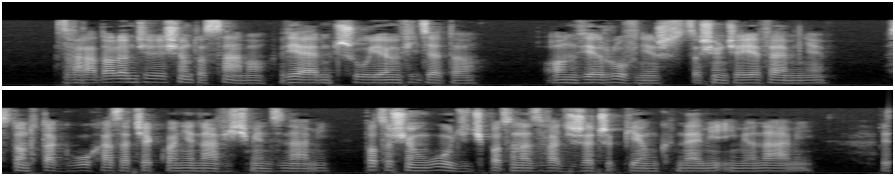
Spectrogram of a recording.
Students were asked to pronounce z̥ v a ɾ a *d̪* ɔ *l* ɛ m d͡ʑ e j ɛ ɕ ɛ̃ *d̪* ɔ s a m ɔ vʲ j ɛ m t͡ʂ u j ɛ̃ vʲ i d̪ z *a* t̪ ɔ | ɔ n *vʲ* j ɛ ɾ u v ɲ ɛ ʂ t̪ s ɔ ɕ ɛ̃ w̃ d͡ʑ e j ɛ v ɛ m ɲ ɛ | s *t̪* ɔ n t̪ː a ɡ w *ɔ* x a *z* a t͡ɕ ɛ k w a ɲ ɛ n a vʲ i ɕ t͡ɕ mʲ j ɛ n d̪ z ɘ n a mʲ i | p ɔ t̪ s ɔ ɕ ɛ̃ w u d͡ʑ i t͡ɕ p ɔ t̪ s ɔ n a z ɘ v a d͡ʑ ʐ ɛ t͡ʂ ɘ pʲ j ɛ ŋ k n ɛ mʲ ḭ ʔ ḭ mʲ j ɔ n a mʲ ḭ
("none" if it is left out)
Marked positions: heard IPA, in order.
d̪, l, t̪, ɛ, vʲ, t̪, u, z

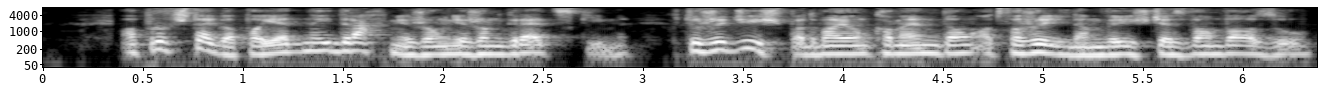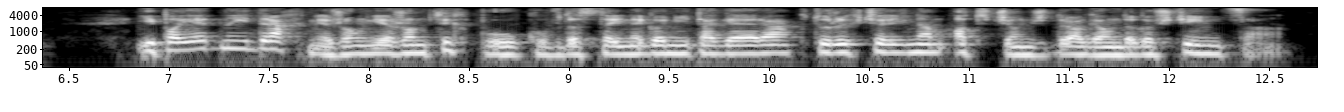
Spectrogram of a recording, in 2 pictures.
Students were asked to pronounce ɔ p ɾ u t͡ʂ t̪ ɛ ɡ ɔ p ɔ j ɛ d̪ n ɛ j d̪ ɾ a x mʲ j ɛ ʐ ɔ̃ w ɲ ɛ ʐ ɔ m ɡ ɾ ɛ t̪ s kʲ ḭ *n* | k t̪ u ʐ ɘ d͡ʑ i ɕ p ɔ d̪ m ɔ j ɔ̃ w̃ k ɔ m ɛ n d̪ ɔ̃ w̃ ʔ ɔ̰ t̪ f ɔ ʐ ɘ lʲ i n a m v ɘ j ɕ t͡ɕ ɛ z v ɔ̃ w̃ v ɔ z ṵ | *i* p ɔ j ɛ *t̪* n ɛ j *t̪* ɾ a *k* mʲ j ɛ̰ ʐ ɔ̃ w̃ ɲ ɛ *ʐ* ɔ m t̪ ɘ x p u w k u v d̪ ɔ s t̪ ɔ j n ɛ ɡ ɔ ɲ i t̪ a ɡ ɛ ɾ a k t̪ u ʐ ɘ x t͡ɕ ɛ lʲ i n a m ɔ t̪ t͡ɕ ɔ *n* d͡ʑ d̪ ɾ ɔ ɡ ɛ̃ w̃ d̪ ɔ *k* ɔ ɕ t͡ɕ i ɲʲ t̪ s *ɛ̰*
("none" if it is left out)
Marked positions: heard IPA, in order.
m, i, d̪, d̪, x, ʐ, ɲ, ɡ, a̰

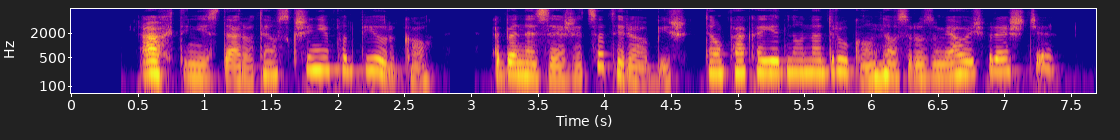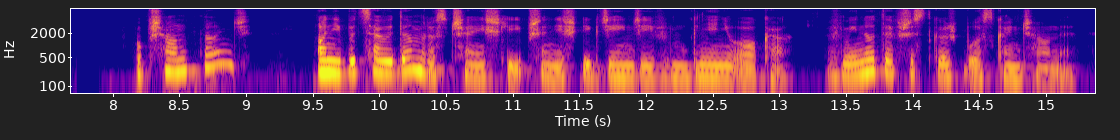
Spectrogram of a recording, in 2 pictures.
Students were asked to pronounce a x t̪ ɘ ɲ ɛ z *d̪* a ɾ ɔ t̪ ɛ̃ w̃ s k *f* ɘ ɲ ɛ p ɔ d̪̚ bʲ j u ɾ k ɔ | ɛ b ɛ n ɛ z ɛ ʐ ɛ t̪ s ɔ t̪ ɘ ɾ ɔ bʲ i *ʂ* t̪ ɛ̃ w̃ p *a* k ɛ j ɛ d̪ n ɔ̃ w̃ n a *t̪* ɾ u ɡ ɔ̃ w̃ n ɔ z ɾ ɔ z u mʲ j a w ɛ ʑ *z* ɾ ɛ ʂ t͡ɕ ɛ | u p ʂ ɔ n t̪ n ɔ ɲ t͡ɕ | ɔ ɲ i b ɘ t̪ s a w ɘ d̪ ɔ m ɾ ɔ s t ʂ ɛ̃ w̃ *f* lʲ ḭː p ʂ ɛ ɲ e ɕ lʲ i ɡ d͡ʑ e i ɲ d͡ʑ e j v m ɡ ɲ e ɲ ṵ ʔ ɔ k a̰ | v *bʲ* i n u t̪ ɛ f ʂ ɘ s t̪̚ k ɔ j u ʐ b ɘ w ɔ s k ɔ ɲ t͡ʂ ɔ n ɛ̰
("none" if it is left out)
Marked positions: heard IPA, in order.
d̪, ʂ, ʂ, a, d̪, v, ɕ, mʲ

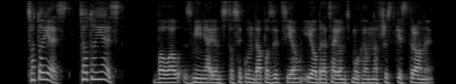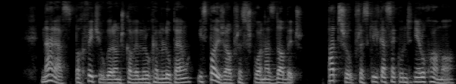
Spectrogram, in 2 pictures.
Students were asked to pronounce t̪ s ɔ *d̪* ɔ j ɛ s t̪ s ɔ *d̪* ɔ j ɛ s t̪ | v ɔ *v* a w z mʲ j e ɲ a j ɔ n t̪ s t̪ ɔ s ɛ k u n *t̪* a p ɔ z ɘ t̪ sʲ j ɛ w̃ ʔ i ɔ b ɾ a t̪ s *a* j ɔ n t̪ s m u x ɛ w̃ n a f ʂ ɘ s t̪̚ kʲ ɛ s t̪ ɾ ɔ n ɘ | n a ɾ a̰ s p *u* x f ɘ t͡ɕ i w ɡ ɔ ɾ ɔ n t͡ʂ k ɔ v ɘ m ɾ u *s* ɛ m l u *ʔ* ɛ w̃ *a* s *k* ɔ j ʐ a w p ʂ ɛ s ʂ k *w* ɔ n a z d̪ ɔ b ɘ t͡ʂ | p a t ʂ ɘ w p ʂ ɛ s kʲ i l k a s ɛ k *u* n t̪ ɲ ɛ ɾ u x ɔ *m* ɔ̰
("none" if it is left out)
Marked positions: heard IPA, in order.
t̪, t̪, w, d̪, a, ɔ, x, p, i, p, w, u, m

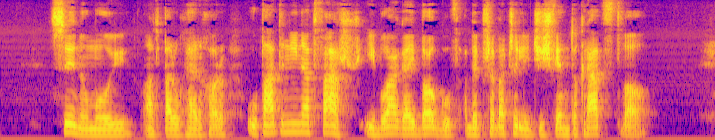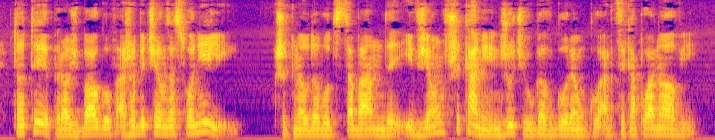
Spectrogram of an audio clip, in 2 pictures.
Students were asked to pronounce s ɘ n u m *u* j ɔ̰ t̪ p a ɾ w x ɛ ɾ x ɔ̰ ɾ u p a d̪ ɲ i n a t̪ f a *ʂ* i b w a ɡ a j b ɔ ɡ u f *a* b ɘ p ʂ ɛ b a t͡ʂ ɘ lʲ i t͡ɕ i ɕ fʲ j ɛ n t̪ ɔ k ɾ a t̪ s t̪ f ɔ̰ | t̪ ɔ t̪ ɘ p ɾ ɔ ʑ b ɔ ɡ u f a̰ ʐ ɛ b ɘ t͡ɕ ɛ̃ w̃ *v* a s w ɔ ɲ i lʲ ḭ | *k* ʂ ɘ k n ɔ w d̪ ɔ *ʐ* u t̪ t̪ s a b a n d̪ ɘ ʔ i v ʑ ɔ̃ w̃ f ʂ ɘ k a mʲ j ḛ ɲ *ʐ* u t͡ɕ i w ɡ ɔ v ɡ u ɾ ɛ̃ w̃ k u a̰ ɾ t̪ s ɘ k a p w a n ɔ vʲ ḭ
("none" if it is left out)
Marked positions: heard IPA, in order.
u, ʂ, a, z, k, v, ʐ

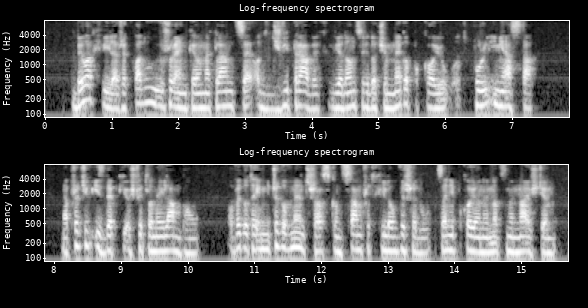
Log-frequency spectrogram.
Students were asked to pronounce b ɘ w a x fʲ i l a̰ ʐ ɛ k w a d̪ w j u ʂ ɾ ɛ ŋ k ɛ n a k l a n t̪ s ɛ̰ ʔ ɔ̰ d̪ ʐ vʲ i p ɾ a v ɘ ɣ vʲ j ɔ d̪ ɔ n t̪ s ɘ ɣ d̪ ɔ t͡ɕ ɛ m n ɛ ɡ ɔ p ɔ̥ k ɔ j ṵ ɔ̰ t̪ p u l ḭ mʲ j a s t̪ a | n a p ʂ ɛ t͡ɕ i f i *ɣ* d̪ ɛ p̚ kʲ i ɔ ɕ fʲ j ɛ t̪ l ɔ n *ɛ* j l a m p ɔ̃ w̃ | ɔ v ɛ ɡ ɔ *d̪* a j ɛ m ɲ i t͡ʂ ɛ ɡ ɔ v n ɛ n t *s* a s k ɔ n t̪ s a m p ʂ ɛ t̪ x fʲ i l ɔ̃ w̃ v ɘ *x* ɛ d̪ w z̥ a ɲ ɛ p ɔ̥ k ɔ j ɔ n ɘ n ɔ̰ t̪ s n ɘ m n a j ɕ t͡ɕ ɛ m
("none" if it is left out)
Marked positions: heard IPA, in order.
z, ɛ, t̪, ʂ, ʂ

